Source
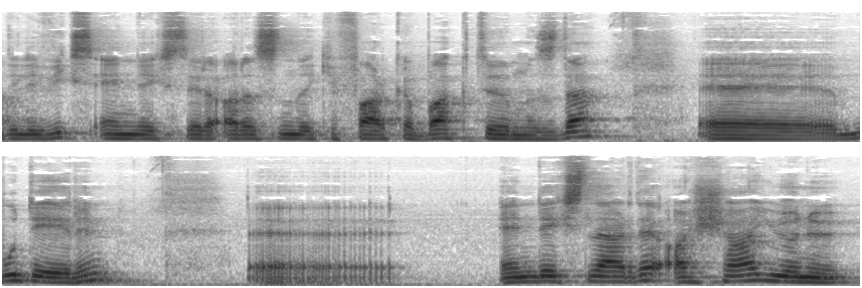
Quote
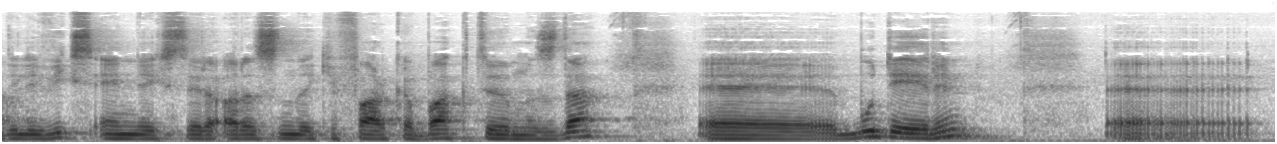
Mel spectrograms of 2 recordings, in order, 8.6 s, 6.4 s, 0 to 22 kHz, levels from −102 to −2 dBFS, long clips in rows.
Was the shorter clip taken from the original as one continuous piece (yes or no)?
yes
